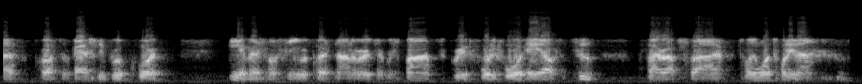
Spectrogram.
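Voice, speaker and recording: A man's voice: deep voice, steady tone, moderate pace, sharp tone, poor audio. A man working as an emergency dispatcher, making a formulaic dispatch announcement over two-way radio.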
